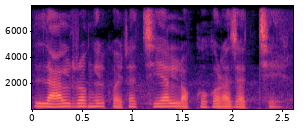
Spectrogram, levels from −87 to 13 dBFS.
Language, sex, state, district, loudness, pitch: Bengali, female, West Bengal, Alipurduar, -18 LUFS, 225 Hz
